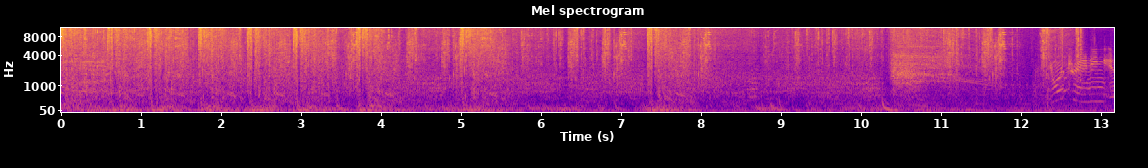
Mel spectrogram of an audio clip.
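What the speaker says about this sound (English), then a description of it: "Use the combat shotgun's overdrive against the simulated enemies." Heavy, continuous combat shotgun overdrive blasts in the video game Rage 2, fired against simulated enemies in a training simulation: loud booming shots and crackling impacts that pile up without a break.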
